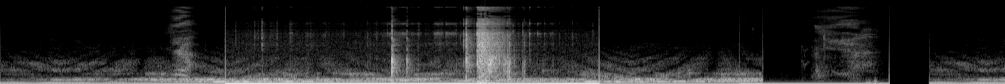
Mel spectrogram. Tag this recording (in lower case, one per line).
sound effect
